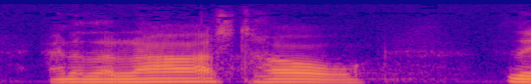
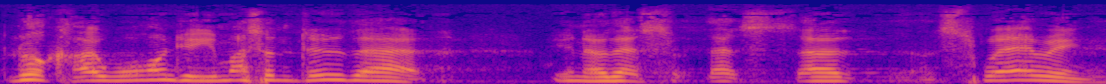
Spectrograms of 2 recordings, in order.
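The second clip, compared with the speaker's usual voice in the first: higher prim voice, wagging a finger at him; nun reprimanding the Pope for swearing, prim and higher; scolding nun; 6 semitones higher than usual. Retold or imitated.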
